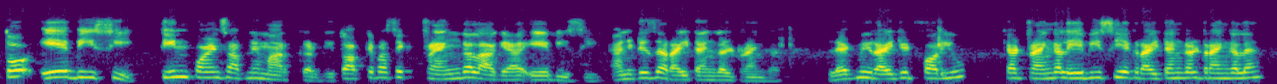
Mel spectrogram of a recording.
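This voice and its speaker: A man with a high voice teaches physics, moving step by step and often asking whether his students follow. He talks patiently and reassuringly, switching freely between Hindi and English. The sound is dull and lo-fi. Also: moderate pace, a bit bright, a little hiss or hum. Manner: mixes Hindi and English, checks understanding often. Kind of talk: live online class. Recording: dull lo-fi audio.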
